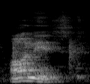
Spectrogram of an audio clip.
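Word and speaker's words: honest: उसी प्रकार से एन ऑनेस्ट, यहाँ पे भी एच है, मगर यहाँ पर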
